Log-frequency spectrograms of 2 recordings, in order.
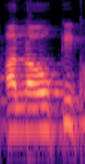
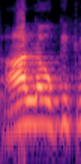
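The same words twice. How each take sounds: First: अलौकिक begun with a short "a"; correct short first vowel. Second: अलौकिक begun with a long "aa"; wrong long first vowel. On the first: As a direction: keep the first vowel of अलौकिक brief, "a-laukik". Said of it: "अलौकिक होता है". (अलौकिक का पहला अ छोटा बोलें) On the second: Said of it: "अलौकिक नहीं होता दोस्तों". (अलौकिक के पहले अ को लंबा "आ" बोलें) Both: Shown as a demonstration.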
